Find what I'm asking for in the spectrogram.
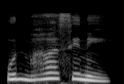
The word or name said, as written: ಉದ್ಭಾಸಿನಿ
